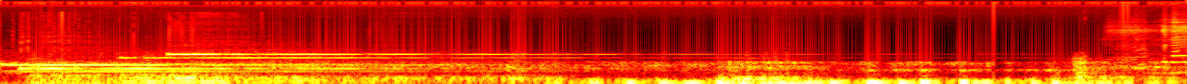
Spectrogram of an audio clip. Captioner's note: distorted PA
